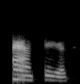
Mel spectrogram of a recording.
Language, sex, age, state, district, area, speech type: Bengali, female, 45-60, West Bengal, Uttar Dinajpur, rural, conversation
